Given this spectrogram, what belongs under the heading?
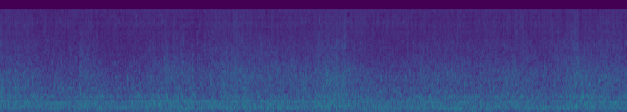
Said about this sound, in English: Today's meditation is going to begin on a sandy beach. It's a warm day, and you're sitting on the warmed sand. The sun is high in the sky. You can hear the water crashing on the shore.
